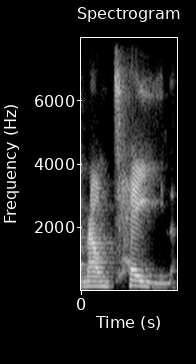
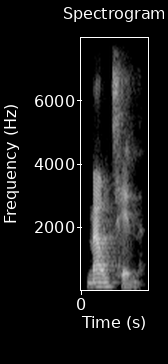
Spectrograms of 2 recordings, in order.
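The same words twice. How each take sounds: First: The second syllable has a full A vowel. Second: The second syllable has a reduced, weak vowel. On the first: The speaker calls it wrong. "it looks like we're supposed to be pronouncing the A, so we would get this like mountain" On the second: The speaker calls it right. "no, we need to be saying mountain"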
